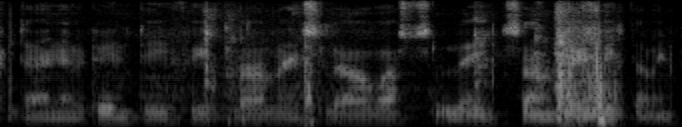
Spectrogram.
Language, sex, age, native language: Icelandic, male, 13, Icelandic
